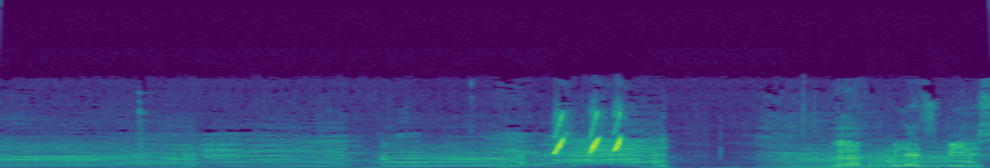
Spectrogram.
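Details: Young Simmental cattle bunched together in a group, several animals mooing in overlapping, drawn-out bellows with rich harmonics, some rising sharply to higher, strained ends, with a brief pause near the middle.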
